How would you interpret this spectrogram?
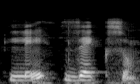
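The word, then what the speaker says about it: les accents: अभी आप मेरे साथ इसको प्रोनाउंस करें। द फ्रेंच एक्सेंट इज ले ज़ेक्सों, ले ज़ेक्सों, ले ज़ेक्सों, ले ज़ेक्सों।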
